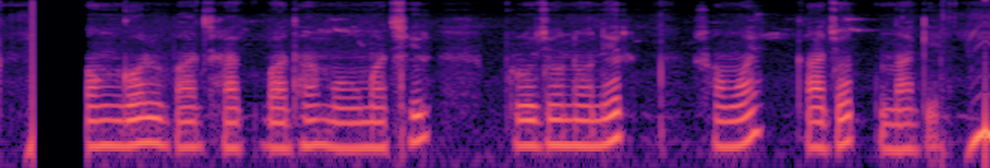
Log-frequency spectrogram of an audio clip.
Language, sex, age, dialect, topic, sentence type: Bengali, male, 18-24, Rajbangshi, agriculture, statement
